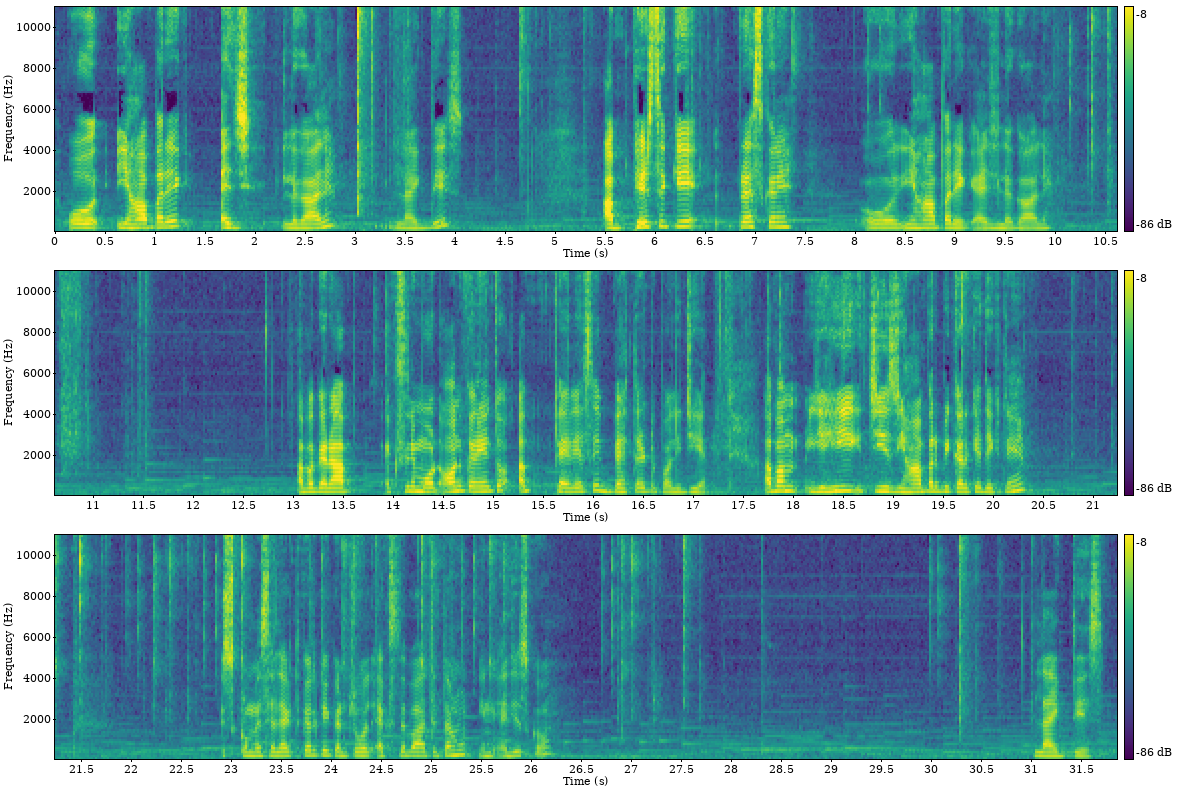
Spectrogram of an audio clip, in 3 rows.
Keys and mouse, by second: 7.3 k, 13.8 middle click, 15.1 click, 15.4-16.4 middle drag, 17.3 3, 17.7 click, 18.5 2, 19.6 KP_Decimal, 21.0 click, 21.5 ctrl+x, 22.0 click, 22.4 ctrl+x, 23.2 ctrl+x, 23.4 ctrl+click, 24.3 ctrl+x, 24.5 click, 25.1 ctrl+x, 25.8 ctrl+x, 26.7 click, 27.2 ctrl+x, 27.5 Tab, 30.0 click, 30.5 Tab, 30.8 middle click.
